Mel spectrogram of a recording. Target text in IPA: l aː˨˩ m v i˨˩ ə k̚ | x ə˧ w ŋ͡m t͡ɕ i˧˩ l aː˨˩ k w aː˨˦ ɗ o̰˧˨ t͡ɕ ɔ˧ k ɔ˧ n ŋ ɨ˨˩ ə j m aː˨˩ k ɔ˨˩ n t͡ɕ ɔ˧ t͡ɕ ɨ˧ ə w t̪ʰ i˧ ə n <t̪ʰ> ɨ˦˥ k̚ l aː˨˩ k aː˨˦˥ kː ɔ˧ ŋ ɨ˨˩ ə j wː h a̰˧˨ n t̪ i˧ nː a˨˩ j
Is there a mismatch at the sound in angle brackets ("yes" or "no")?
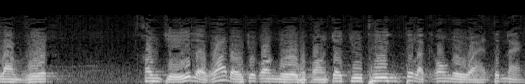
yes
